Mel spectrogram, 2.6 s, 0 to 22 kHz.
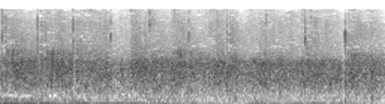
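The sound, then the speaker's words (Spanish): A crowd applauds two people steadily, a dense wash of clapping hands that stays loud and even for a couple of seconds, with no voices over it. “Un aplauso para estos 2 mequetrefes, por favor.”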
